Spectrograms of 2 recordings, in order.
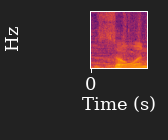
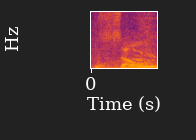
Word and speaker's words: Zoan: of us do, but why do so many of them pronounce Zoan as zone, as if that word doesn't have an A in it? I don't know. They probably think that just because it's spelled the same way you would pronounce the word lone or Joan, then they just think it's called that. But it's Zoan. It's not zone.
